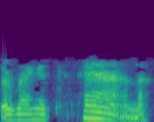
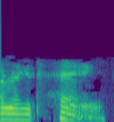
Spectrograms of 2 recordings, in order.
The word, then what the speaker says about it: orangutan: But thought I needed to call in and let you know that it's orangutan, not orangutan. And then it rhymes.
